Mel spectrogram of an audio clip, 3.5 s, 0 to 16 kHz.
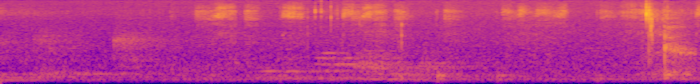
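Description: Chalk or marker writing on a board during a class 12 physics lecture on Ampère's circuital law, with faint intermittent scratching strokes against a quiet room and a sharper tap near the end.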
